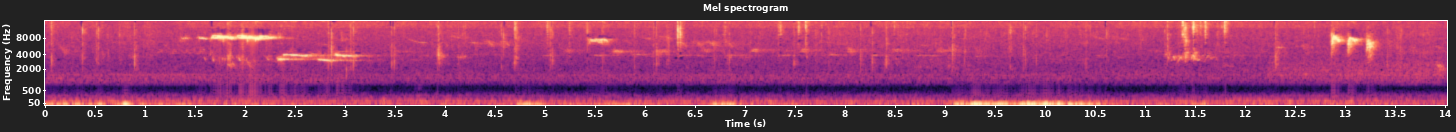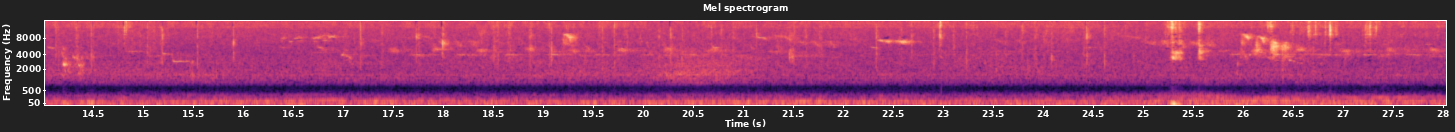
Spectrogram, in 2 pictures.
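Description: Sparse, faint bird chirps: a few short high-pitched calls, loudest about two seconds in, with more single chirps scattered later, and a few faint clicks among them.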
